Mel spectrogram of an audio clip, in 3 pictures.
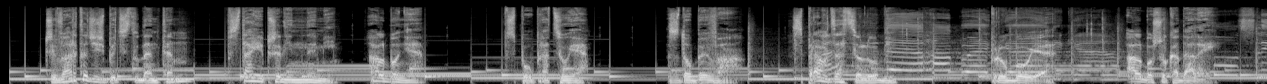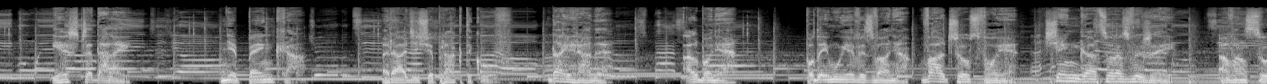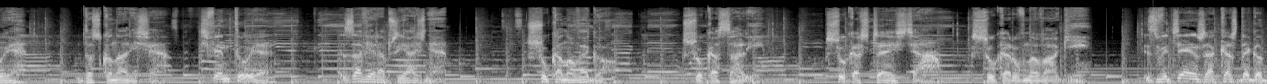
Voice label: Commercial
